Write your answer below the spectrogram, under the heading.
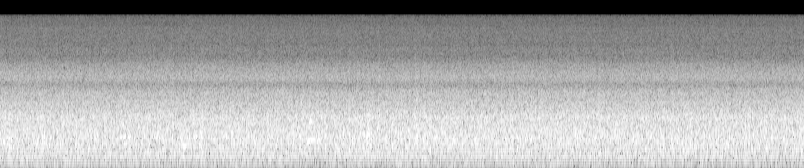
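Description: Waterfall water falling into its pool: an even, steady rush.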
